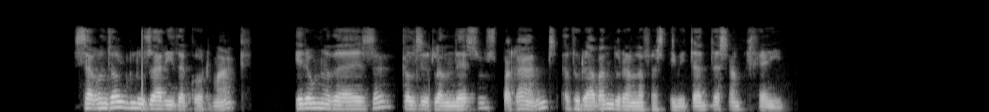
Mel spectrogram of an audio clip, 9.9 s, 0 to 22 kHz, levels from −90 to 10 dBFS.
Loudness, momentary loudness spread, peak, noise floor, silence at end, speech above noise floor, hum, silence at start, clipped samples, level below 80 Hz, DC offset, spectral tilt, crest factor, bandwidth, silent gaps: -19 LUFS; 8 LU; -2 dBFS; under -90 dBFS; 2.05 s; over 72 dB; none; 0.75 s; under 0.1%; -58 dBFS; under 0.1%; -6.5 dB/octave; 18 dB; 8.2 kHz; 2.56-2.65 s, 2.83-2.95 s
